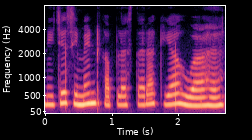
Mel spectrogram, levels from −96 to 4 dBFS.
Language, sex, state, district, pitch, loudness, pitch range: Hindi, female, Jharkhand, Garhwa, 250 Hz, -12 LUFS, 240-275 Hz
